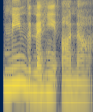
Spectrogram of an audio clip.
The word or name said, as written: नींद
